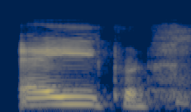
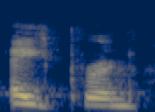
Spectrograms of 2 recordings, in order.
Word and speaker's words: apron: a prun apron now these both ending on and sometimes because of the way we talk we might not say it as on we might say bacon or apron okay but we have to remember that it is actually an o n at the end bacon and apron okay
